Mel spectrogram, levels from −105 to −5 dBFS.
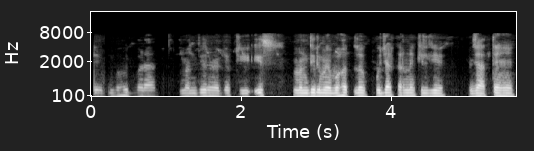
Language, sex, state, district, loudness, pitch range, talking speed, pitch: Hindi, male, Bihar, Darbhanga, -23 LUFS, 120-125 Hz, 190 wpm, 120 Hz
